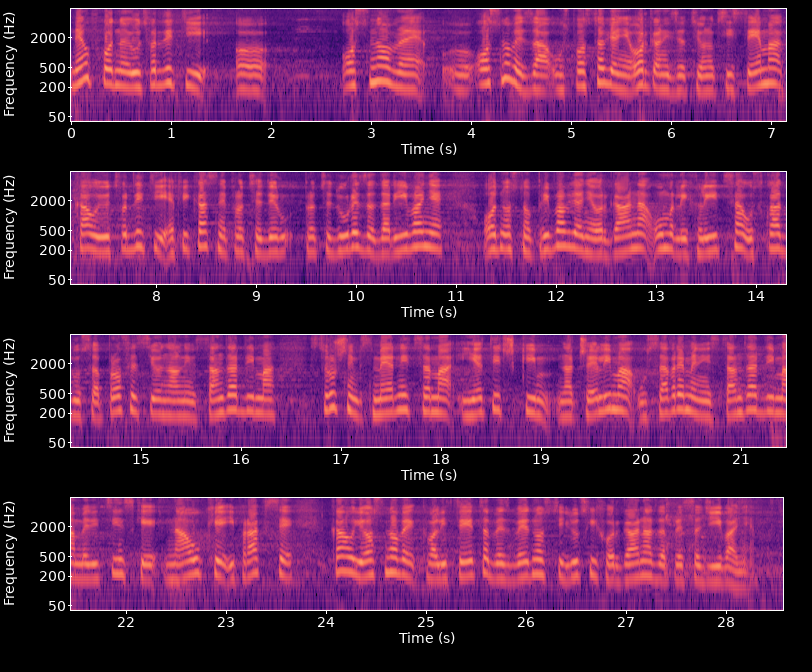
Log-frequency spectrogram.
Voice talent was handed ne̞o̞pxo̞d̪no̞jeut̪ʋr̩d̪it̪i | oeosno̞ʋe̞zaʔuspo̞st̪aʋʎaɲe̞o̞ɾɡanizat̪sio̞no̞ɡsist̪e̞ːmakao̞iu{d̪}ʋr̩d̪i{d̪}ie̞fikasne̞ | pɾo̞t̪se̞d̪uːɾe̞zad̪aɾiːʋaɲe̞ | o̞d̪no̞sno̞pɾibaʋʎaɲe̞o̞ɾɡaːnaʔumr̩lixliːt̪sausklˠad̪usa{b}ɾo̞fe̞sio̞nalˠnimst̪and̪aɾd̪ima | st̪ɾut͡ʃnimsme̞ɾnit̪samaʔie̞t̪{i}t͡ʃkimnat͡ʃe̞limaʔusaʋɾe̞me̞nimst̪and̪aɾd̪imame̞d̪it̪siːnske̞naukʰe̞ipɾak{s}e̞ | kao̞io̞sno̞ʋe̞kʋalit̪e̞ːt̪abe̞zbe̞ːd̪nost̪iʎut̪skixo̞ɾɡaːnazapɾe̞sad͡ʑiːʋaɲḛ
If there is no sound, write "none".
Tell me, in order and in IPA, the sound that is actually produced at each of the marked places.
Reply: t̪, t̪, p, i, s

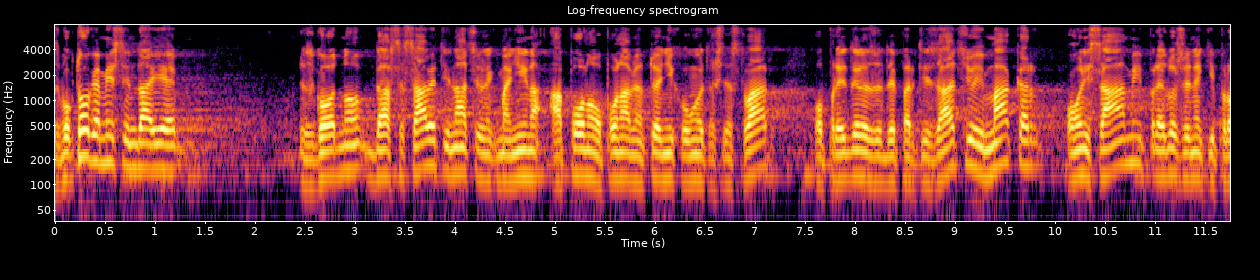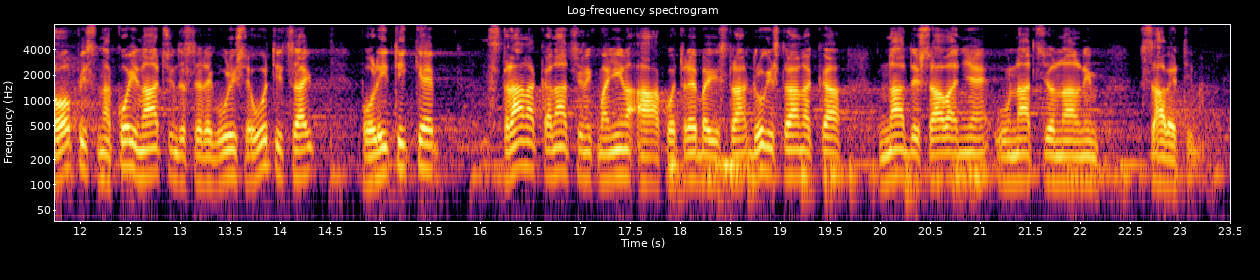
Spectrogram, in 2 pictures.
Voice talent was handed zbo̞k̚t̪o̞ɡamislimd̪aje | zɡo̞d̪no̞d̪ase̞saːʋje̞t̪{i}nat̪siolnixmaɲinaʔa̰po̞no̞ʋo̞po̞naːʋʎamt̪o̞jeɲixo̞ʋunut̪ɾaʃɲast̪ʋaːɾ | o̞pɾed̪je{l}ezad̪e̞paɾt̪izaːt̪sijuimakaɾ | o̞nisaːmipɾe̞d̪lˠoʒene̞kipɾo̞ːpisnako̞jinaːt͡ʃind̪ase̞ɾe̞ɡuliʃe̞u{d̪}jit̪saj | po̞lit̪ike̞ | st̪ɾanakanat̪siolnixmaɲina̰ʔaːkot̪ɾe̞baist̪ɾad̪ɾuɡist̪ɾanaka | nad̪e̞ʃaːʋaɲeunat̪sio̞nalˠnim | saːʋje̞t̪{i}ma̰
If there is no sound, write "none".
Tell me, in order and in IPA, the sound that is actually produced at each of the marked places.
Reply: i, l, t̪, i

